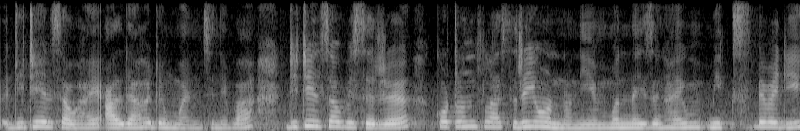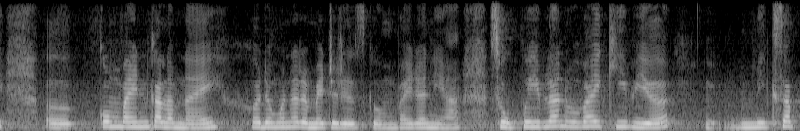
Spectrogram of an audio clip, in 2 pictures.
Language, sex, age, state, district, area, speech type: Bodo, female, 18-30, Assam, Kokrajhar, rural, spontaneous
